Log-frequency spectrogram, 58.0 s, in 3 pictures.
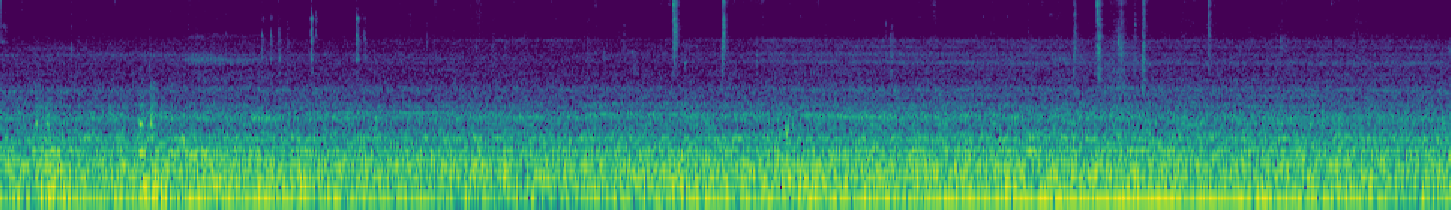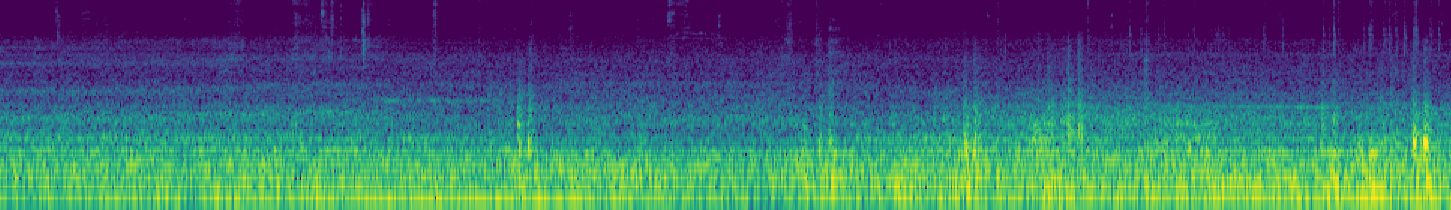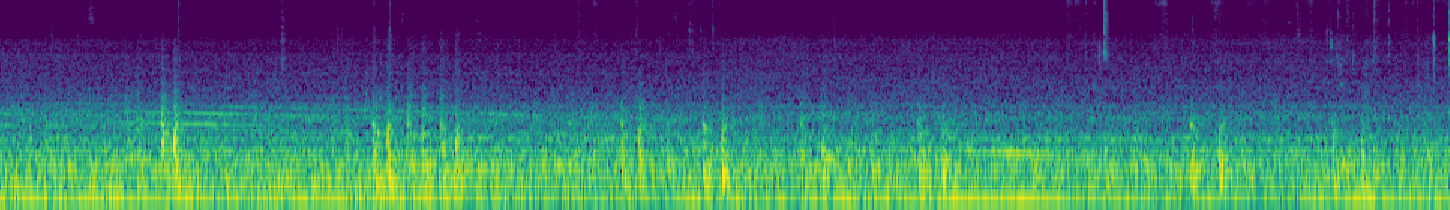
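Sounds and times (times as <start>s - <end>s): train rumbling: 0.0s - 58.0s.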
